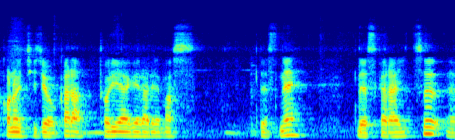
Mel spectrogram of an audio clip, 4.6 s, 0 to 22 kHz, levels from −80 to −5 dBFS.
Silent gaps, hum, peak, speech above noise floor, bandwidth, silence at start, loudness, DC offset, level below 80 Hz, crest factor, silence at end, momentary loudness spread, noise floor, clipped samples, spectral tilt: none; none; -10 dBFS; 22 dB; 14.5 kHz; 0 s; -27 LUFS; under 0.1%; -74 dBFS; 18 dB; 0 s; 13 LU; -49 dBFS; under 0.1%; -5 dB/octave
